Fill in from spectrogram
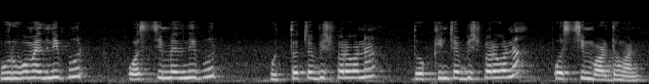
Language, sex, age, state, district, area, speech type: Bengali, female, 30-45, West Bengal, Paschim Medinipur, rural, spontaneous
